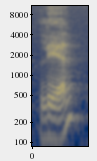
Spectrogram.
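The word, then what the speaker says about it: 连: with the movement radical pronounced second tone lien lien is the simple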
